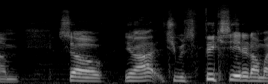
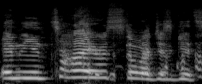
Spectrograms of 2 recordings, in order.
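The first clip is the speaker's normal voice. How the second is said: laughing narration; 10 semitones higher, 9 dB louder, slower than usual. Real, not acted. Laughing while telling.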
